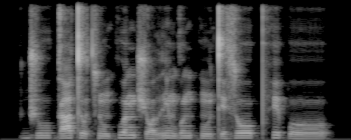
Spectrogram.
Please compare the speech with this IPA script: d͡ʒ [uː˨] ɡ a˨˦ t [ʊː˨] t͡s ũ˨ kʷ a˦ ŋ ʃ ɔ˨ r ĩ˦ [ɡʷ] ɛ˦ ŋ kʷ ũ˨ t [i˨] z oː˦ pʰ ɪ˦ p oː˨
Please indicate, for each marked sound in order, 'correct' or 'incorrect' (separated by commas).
correct, incorrect, correct, incorrect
